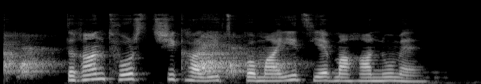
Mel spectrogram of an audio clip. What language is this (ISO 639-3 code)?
hye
